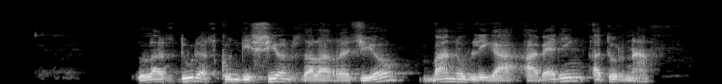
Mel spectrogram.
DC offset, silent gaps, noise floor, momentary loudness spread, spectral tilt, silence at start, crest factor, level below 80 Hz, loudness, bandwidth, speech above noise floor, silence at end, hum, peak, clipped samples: under 0.1%; none; -77 dBFS; 6 LU; -6.5 dB/octave; 1.35 s; 14 dB; -56 dBFS; -14 LUFS; 7.6 kHz; 64 dB; 0.7 s; none; -2 dBFS; under 0.1%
